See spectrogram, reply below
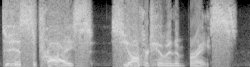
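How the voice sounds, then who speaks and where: A man reading a story aloud as an amateur narrator, in a dramatic, measured way with pauses. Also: medium pitch, bright, forceful tone, no room sound, low-quality recording. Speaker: amateur audiobook reader.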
